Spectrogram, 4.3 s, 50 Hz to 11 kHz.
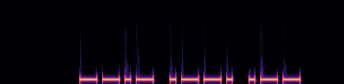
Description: Morse code, heard as a keyed tone, about 17 wpm, 700 Hz. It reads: QPW
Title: USA Call Sign Postfixes - 3 Letters 17wpm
